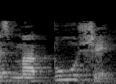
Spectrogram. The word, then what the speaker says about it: mapuche: ¿Es con la CH bien pronunciada? CH bien pronunciada, claro. Ya, perfecto. O sea, es mapuche.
